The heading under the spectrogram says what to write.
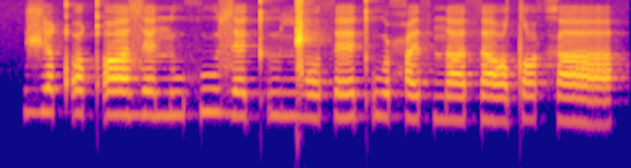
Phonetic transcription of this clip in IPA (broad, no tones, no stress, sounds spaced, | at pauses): ʒ i qʼ o qʼ a z ɛ n u x u z ɛ kʼ ɯ ŋ͡ǁ ɔ θ ɛ kʼ u ħ ɛ θ n a θ a tˤ ɯ x a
